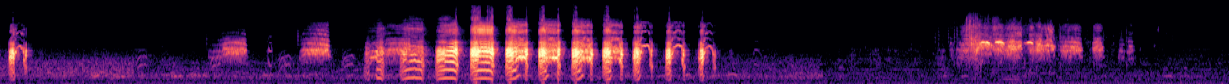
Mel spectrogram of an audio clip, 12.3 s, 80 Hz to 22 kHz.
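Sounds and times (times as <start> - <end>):
Mallard quacking: 2.1 - 7.2, 9.6 - 11.4.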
